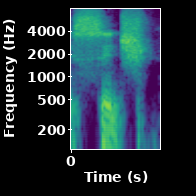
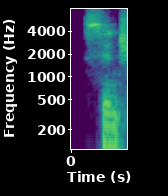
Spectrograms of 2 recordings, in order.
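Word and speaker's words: sinh: can also people say cinch cinch of x is how you kind of pronounce that thing cinch of x uh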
